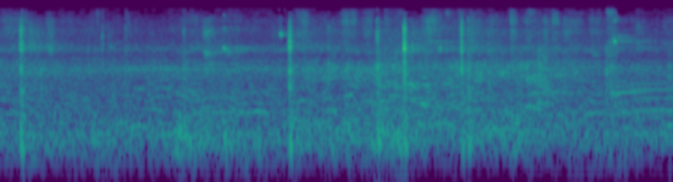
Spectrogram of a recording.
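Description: A basketball bouncing on a hard court, with a few scattered sharp bounces amid indistinct voices of players and onlookers.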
